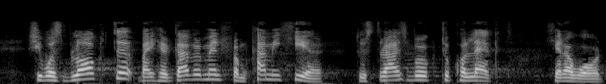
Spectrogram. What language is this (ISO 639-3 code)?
eng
